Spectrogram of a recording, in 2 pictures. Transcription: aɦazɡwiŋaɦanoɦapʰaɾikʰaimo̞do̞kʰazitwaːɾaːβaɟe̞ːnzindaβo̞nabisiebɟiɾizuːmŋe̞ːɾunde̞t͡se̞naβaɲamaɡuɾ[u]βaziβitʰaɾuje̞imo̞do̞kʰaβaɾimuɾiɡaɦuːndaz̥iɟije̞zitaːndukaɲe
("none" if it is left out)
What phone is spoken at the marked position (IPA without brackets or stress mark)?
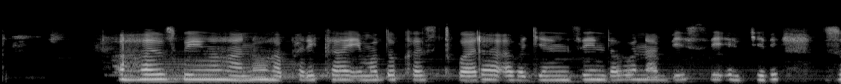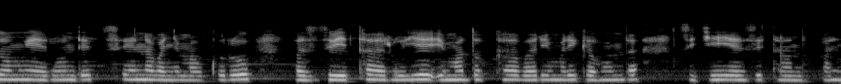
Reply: u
